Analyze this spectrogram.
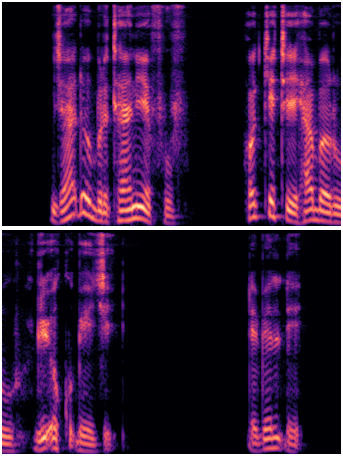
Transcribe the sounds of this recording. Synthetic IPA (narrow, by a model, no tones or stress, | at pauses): d͡ʒaɗɔbɾitanijafuf | hɔkːɛtʰɛɦabaɾuliʔɔkuɓeːd͡ʒḭ | ɗɛbɛlɗɛ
